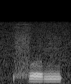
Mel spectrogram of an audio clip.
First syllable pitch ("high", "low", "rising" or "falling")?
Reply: high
